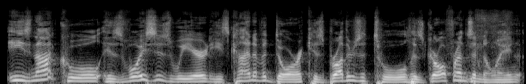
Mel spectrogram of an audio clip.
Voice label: funny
